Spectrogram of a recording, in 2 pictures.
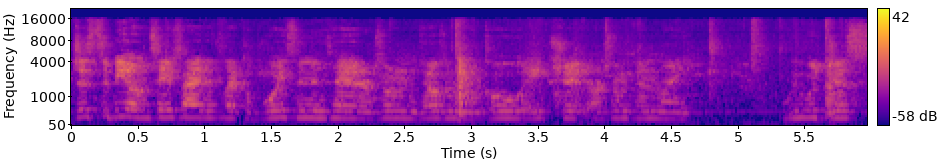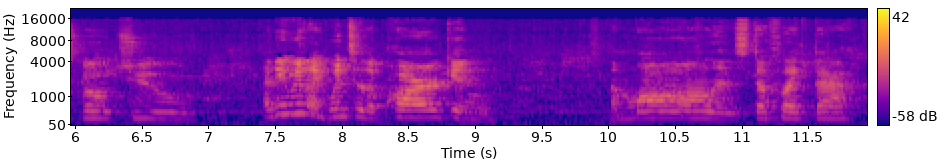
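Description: Chatty gravelly woman in a roomy kitchen. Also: medium pitch, level tone, moderate pace, noisy background. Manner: rambling, chatty, many fillers and restarts. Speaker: cooking vlogger. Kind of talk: casual storytelling while cooking. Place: home kitchen, indoors. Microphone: camera set across the room. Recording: roomy kitchen, distant camera, pan clatter.

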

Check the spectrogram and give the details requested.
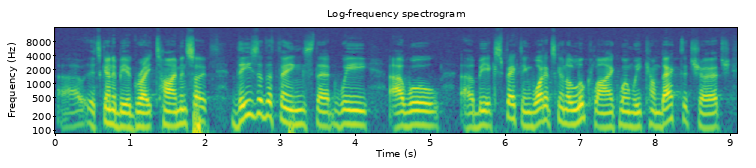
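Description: An Australian man in his fifties speaks as a pastor, earnest and upbeat, often pausing on "uh". His voice sits at a middle pitch. He is recorded on a lapel mic while standing on a church stage. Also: a little mellow. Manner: earnest, upbeat, many "uh" fillers. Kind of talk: church announcement video. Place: church stage before a curtain.

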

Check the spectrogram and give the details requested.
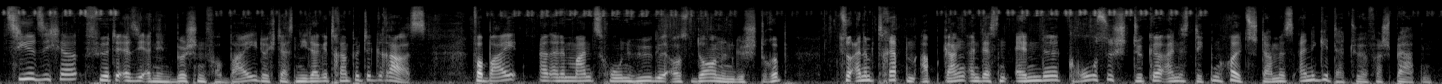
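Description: A man narrating a children's audio drama in an expressive storytelling manner. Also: a little high, moderate pace.

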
